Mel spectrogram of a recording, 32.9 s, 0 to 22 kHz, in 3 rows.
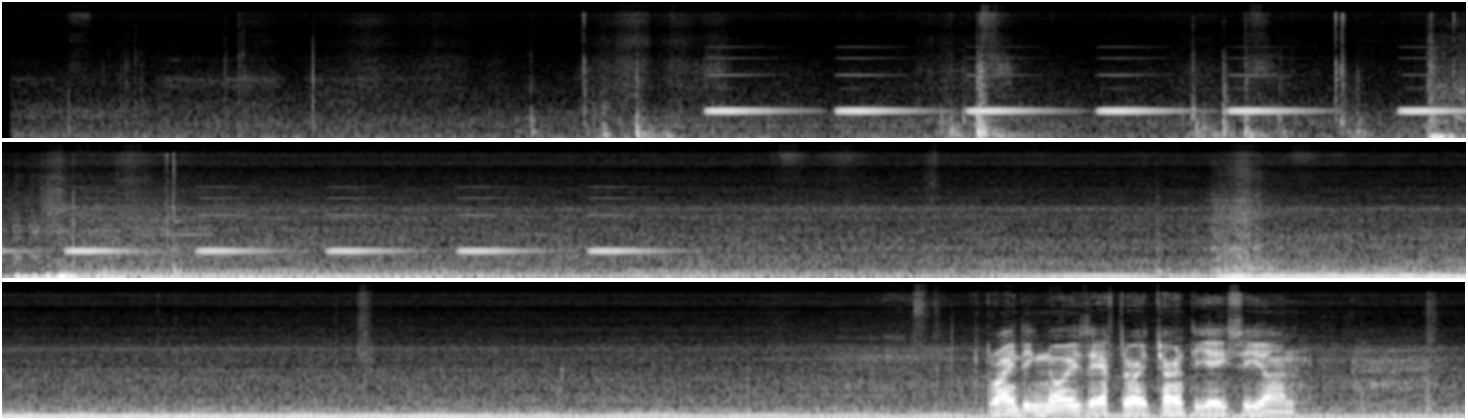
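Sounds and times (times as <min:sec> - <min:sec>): car engine cranking: 0:10.0 - 0:23.4
car engine idling: 0:10.7 - 0:32.9.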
